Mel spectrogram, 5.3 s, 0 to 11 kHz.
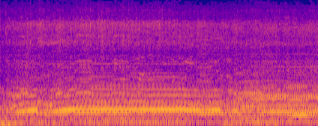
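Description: Ford Escort RS 2000 rally car's engine heard from inside the cabin under hard acceleration on a stage. The revs climb over the first second and hold, drop briefly just under four seconds in, then build again.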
